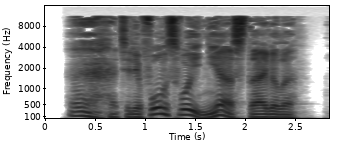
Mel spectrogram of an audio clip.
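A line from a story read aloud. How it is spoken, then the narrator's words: Young man's sigh. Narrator (Russian): вздохнул парень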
